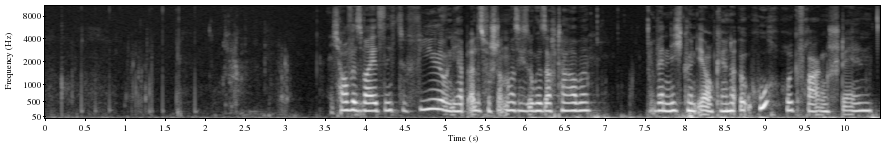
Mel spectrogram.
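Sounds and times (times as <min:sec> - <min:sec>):
person sipping drinking water with short gulps and swallowing: 0:00.0 - 0:03.6, 0:06.8 - 0:07.6
speech: 0:03.6 - 0:07.0, 0:07.6 - 0:10.4.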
